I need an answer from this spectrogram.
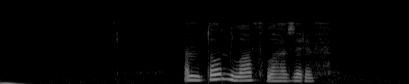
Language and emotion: Russian, neutral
